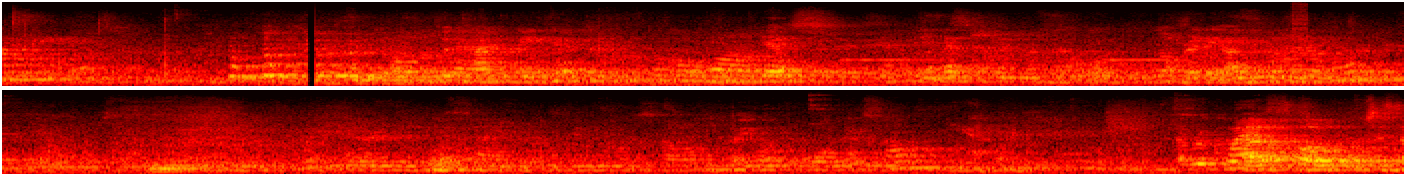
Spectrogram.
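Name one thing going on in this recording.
An elderly woman talks through a microphone.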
